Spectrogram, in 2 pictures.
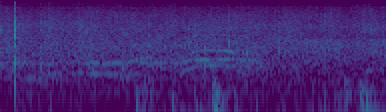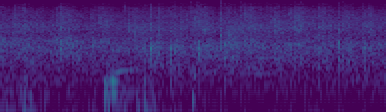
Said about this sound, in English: Okay, first of all, if you're a mother, here, stand up. I want to give you guys like all a big round of applause because you guys are what makes this happen.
